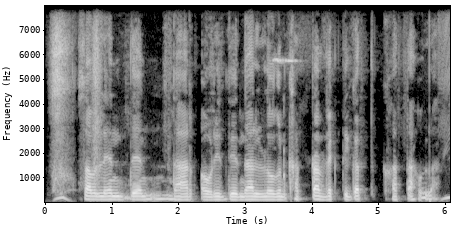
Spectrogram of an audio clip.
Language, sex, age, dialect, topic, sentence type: Bhojpuri, female, 18-24, Northern, banking, statement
